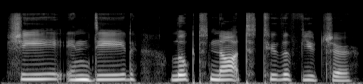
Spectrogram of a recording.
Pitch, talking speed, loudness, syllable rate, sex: 215 Hz, 115 wpm, -16 LUFS, 3.5 syllables/s, female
